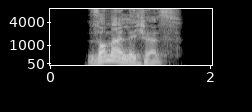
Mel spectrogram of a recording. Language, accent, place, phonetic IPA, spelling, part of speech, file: German, Germany, Berlin, [ˈzɔmɐlɪçəs], sommerliches, adjective, De-sommerliches.ogg
- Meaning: strong/mixed nominative/accusative neuter singular of sommerlich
